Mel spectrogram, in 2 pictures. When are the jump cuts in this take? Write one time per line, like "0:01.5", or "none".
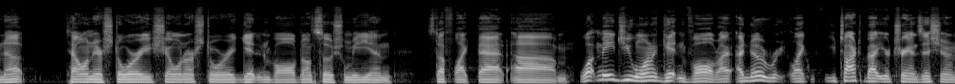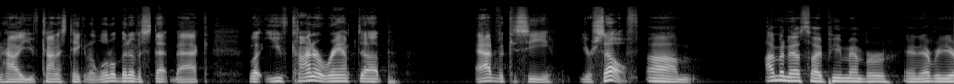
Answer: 0:05.7
0:15.9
